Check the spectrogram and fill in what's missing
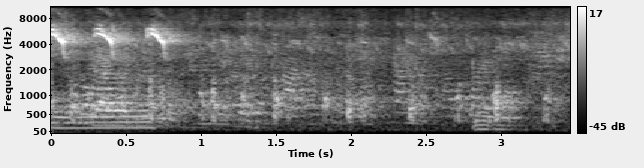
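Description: Chickens clucking on a Thai farm, a series of short nasal clucks and squawks from close by, with some faint background noise.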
